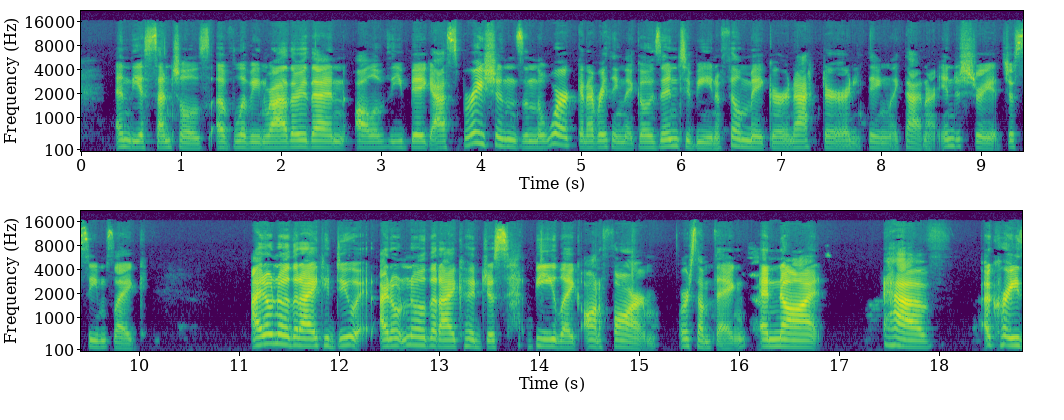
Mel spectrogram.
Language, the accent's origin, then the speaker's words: English; Portland, Oregon, United States; now in Los Angeles, United States; I'm in Los Angeles, but I'm from Portland, Oregon originally, but I live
